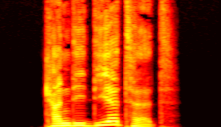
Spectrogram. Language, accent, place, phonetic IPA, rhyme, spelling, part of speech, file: German, Germany, Berlin, [kandiˈdiːɐ̯tət], -iːɐ̯tət, kandidiertet, verb, De-kandidiertet.ogg
- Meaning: inflection of kandidieren: 1. second-person plural preterite 2. second-person plural subjunctive II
